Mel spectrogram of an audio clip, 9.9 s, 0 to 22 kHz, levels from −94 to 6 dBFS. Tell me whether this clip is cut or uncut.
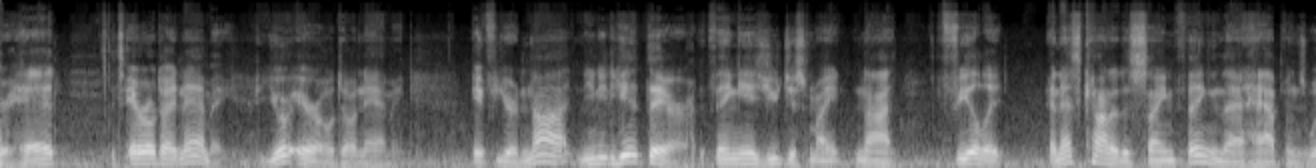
cut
